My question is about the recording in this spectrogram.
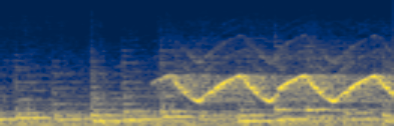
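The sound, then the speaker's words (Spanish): A police patrol car siren kicks in with a fast, rising-and-falling wail, loud, sweeping up and down over the low rumble of traffic as the patrol car overtakes a car and goes on its way. “Un coche patrulla de policía les adelanta y sigue su camino.”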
